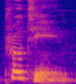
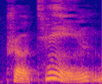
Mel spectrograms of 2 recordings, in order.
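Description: First: Put-on "protein" said as PRO-teen, with a long "ee"; slow, clear "protein" ending in "teen"; correct English pronunciation. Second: "protein" said as pro-TAYN, second vowel like "tain"; the wrong "protein", slow, ending in "tain"; katakana-style mispronunciation. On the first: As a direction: model "protein" with stress on PRO and a falling "teen". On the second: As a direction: drag out "protein" with an "ay" in the last syllable. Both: Shown as a demonstration. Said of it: "Not protein, but protein".

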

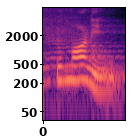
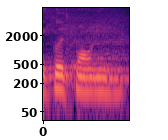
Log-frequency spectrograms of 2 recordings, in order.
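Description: First: Good morning lifted high, then falling; high-pitched greeting. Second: Good morning sunk low; low-toned greeting. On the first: Coach corrects a low-toned opening, high-pitched. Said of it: "with this low tone". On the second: Coach demonstrates the tone to avoid, low. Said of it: "I have this low tone". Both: Shown as a demonstration.

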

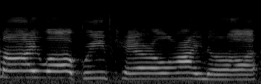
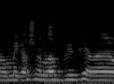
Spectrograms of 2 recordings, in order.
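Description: First: Slow, drawn-out declaration. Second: Fast, tumbling gush; rushed. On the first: Fan professing love for [name], slow and drawn out. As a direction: savour every word. Repeats band love line. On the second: Fan gushing about [name], fast rushed words. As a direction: blurt it out in a rush. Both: Real, not acted.

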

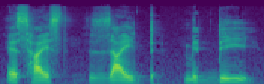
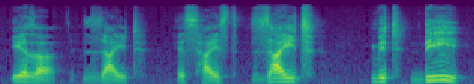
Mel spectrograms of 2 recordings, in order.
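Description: First: Slow, pointed correction of the spelling of seid with a D; stern correction. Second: Louder and slow, hitting "seid" and "mit D" hard; irritated correction. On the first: Ersa correcting the new girl's grammar, slow and pointed. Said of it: "zuckt gefährlich mit dem Auge". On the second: Ersa correcting the same spelling again, louder and slow. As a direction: Ersa repeats herself, fed up, stressing "seid". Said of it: "nimmt noch mehr Abstand". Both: Acted.

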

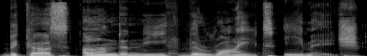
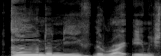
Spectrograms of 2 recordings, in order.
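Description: First: Very slow, stretched-out teacher's model; slow modelling. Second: Less drawn-out model of the phrase; connected modelling. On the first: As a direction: draw out every word for learners. Teacher slowly models played clip. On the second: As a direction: say it more joined up, still careful. Quicker repeat of slow model. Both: Shown as a demonstration.

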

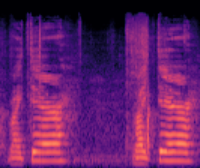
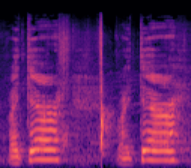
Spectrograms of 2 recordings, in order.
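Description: Both takes have the same delivery.

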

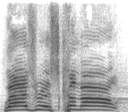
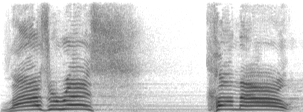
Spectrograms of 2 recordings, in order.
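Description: First: High, loud call to the dead man; Jesus shouting into the tomb; shouted command. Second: High, loud, drawn-out call; Jesus calling loudly into the tomb; commanding shout. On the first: A narrator's reading. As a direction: call him out of the tomb with full force. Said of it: "Then Jesus shouted". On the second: Acted. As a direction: summon him with power. Jesus calls Lazarus again.

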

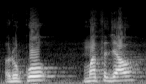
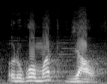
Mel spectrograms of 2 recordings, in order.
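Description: First: रुको, then a pause, then मत जाओ run together; pause after रुको. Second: रुको मत run together, a pause, then जाओ; pause after मत. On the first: Teacher showing how punctuation changes meaning, pausing after रुको. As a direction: break after रुको, keep मत joined to जाओ. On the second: Teacher showing the sense change, pausing between मत and जाओ. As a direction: join मत to रुको, break before जाओ. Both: Shown as a demonstration. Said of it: "sense change हो जाता है".

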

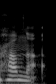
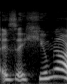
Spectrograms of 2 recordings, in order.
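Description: First: "Humna" said HAHM-nuh; alternative pronunciation. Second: "Humna" said HYOOM-nuh; first-guess pronunciation. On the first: Streamer offering a second guess, "Humna" as HAHM-nuh. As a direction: say "Humna" with an open "hah" and no y-glide. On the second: Streamer checking a viewer's name, "Humna" as HYOOM-nuh. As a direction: say "Humna" opening with a "hyoo" sound. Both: Shown as a demonstration. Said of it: "Is it Humna or Humna?".

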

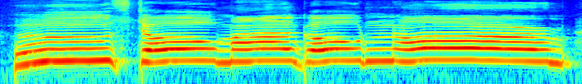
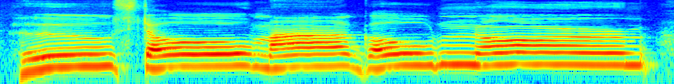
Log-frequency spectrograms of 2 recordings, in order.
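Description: First: Higher, louder, very slow haunting wail; louder ghost wail. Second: Very slow, drawn-out eerie moan; spooky ghost-story voice. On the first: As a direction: let the ghost's cry swell and hang. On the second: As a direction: stretch every word like a ghost in the dark. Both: Retold or imitated. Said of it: "at the end she'd say".

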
